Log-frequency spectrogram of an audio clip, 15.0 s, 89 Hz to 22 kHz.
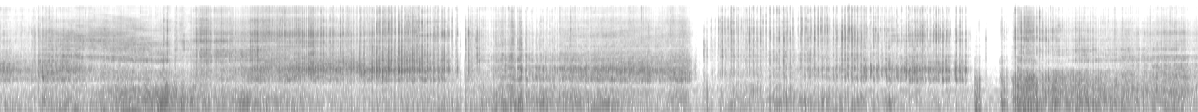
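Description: Long acrylic nails scratch and tap a closed, hollow, medium-sized black printed rigid cardboard cosmetic box. The result is a steady, dry, rasping scrape with a bright papery hiss and a hollow body tone, broken by brief quiet pauses near 6, 9 and 12 seconds before the scratching resumes.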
